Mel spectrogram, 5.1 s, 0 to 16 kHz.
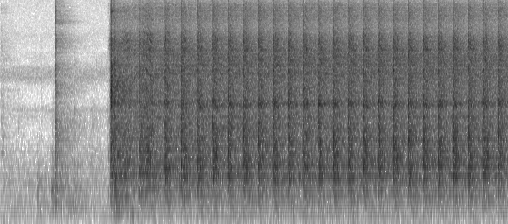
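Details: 2001 Mazda Miata after timing belt replacement, compression about 126–155: even starter cranking with steady compression pulses but the engine never catches; crank, no start. Owner suspects a pulley installed wrong; cause not confirmed.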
